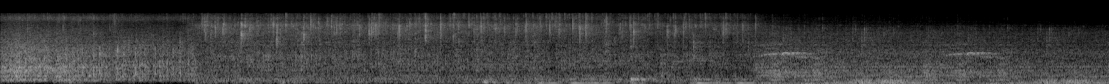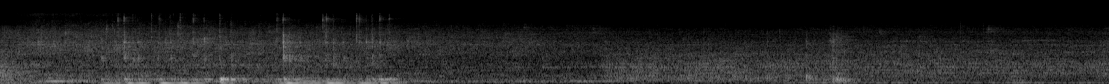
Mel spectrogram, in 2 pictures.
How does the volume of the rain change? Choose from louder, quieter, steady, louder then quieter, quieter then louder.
quieter.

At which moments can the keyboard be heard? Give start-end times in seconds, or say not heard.
5.2-7.6, 12.1-15.1.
